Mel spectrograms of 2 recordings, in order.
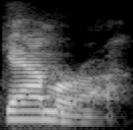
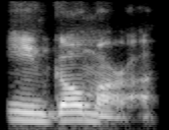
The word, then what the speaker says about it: Gomora: parents, and he had a spark doll of Gamera. Gamera? You mean Gomora?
